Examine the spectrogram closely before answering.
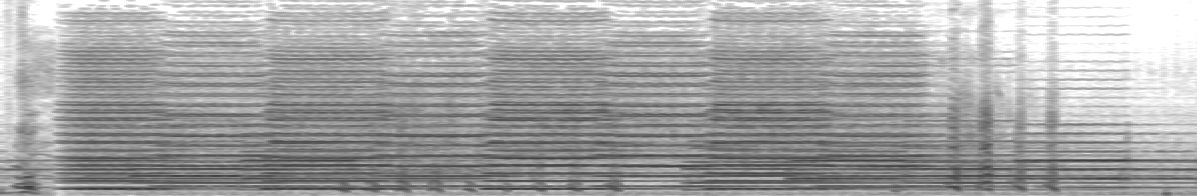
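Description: A fire truck's horn and siren blare together, a loud, sustained multi-tone wail with steady pitch shifts and brief stutters, running continuously for several seconds with no pause.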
